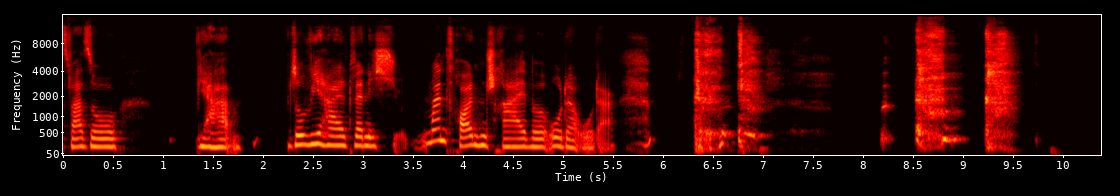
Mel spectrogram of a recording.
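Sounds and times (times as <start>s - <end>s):
speech: 0.0s - 7.1s
person coughing: 6.3s - 9.8s.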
